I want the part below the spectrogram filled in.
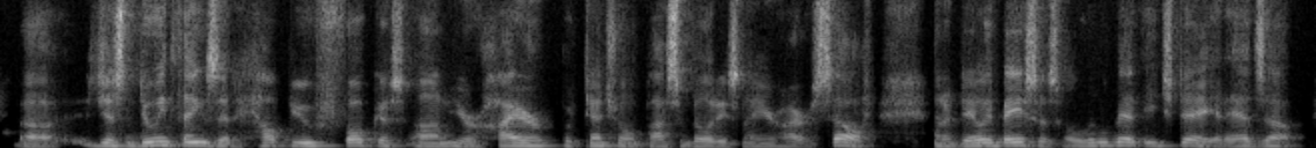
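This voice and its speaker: A man talks at a moderate pace with fairly even intonation. His tone is dark and mellow, and somewhat breathy. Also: fairly high pitch for a man. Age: 70s. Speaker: spiritual author and mentor. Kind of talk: interview. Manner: halting, frequent repetitions.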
